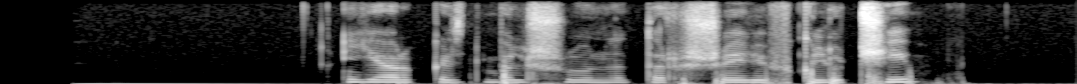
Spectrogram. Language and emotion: Russian, neutral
